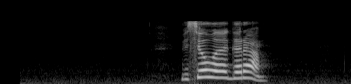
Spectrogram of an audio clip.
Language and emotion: Russian, positive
